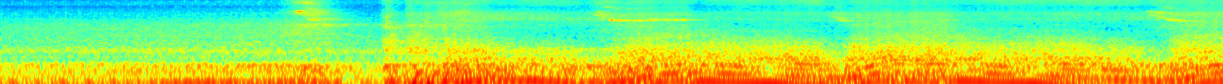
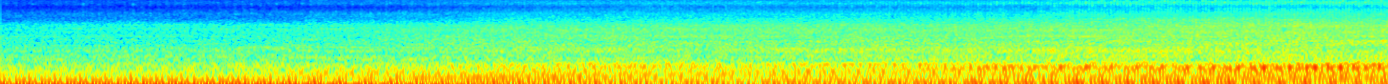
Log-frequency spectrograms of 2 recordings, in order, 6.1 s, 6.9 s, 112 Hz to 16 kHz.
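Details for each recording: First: Ford Capri with swapped Mercedes M113 5.0 V8, first runs, top-end noise quieting (possibly hydraulic lifters), deliberate exhaust leaks: deep rumble with a ragged, stumbling pull when blipped, no smoke or misfires; stutters because the fuel table isn't tuned yet. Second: Ford Capri with a swapped Mercedes M113 5.0 V8: a deep, even, smooth idle with no top-end ticking. A loud top-end noise at first start, possibly hydraulic lifters, quieted after about five minutes of running and revving; an exhaust leak comes from unsealed pipes behind a shield.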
